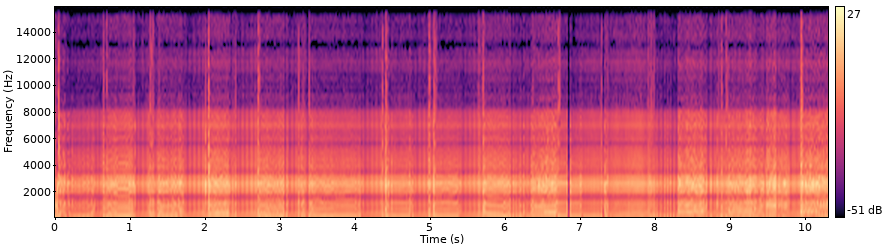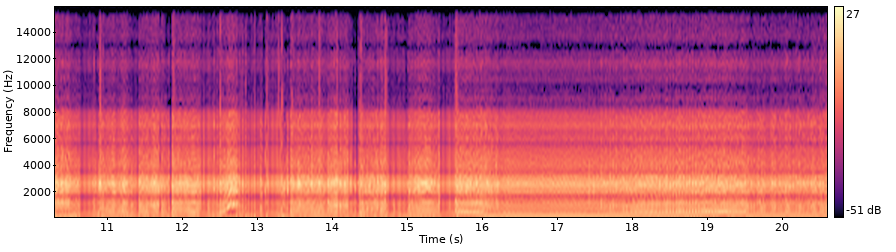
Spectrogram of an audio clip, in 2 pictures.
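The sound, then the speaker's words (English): A loud, heavily fuzzed electric guitar played through a fuzz pedal plays a busy run of notes, then swells into a sustained, saturated, exploding tone that sputters and blooms with harsh distortion. No one speaks. “I've got some wonderful other Fuzz Face type things that people have, like, made for me and, like, tried to clone that. But it's just, like, this thing does, like, an exploding thing.”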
